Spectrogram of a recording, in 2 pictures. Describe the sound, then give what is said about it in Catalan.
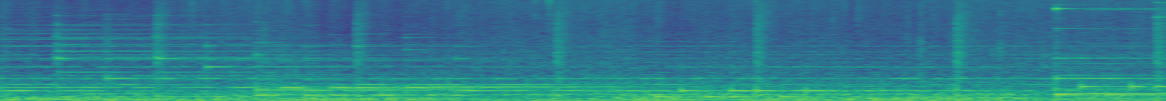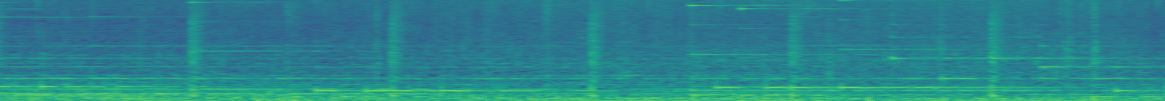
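Steady rain patters on a hard surface, with distinct individual drops tapping through a dense, continuous wash. It sounds fairly loud, with no voices present. “I pel que fa a la previsió meteorològica, hem de dir que la pluja serà la protagonista d'estos dies, tot i que, com dèiem ahir, ara farà quatre gotes, pararà, tornarà a ploure, anirà sense ser un continu al llarg del dia.”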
